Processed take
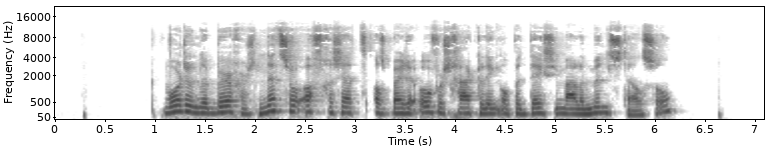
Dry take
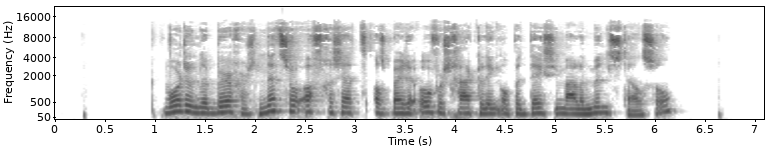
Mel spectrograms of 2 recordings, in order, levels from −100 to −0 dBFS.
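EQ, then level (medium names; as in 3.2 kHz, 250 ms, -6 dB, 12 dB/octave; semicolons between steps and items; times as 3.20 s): distance through air 61 m; +2.5 dB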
